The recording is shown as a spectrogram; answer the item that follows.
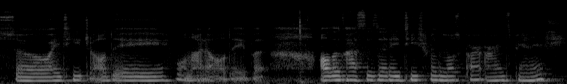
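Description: A woman speaks at a medium pitch, somewhat breathy, with fairly even intonation. There is audible room echo. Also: moderate pace. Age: 20s. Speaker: podcast co-host, middle school teacher. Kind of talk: casual chat.

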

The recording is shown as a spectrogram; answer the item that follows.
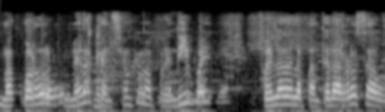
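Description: The man's voice is high in pitch and his pace is moderate. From Chiapas, Mexico. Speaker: podcast co-host. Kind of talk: casual chat.

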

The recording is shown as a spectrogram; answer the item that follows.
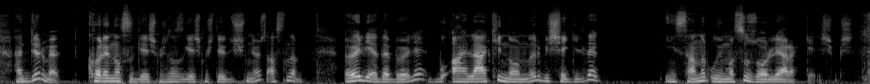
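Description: A man speaks at a fairly quick pace in a normal speaking voice, his pitch medium. The recording is very clean, with a silent background. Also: ordinary pitch variation. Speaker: academic podcast host. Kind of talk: casual chat. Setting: recording inside a wardrobe.

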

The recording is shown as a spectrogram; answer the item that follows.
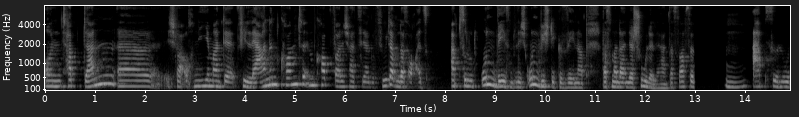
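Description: This woman has an ordinary speaking voice at a medium pitch, with ordinary pitch variation and a fairly slow pace. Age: 50s. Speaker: trauma therapist. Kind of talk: casual chat.

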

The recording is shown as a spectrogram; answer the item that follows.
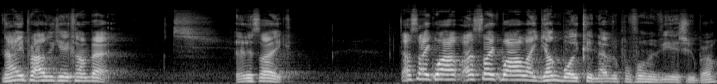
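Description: At a moderate pace, a man speaks in an animated tone with a high pitch and very wide pitch swings. He leaves long, frequent pauses. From New York. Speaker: student podcast host. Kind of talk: casual interview chat.

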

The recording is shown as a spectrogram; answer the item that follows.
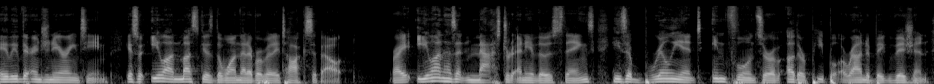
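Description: In a very clean recording with a silent background, the speech comes at a very fast pace in an energetic tone. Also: man. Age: 20s. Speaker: entrepreneur. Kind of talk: interview.

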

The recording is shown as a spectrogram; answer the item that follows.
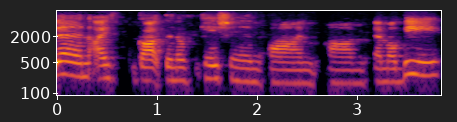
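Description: A normal speaking voice with an American accent and lively intonation. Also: woman, quiet background. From Florida, St. Petersburg. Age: young. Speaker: sports fan guest. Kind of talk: casual chat.

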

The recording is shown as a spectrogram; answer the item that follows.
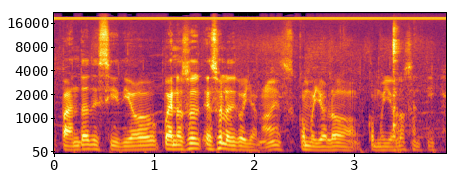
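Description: A man's voice with music in the background. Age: 40s. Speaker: graphic designer. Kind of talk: casual interview.

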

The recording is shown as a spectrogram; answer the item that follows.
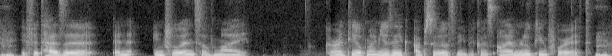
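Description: A woman with a fairly low pitch and a dark, mellow tone, moderate pace and ordinary pitch variation, on a very clean recording with a silent background. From Israel, Tel Aviv. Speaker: musician. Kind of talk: interview.

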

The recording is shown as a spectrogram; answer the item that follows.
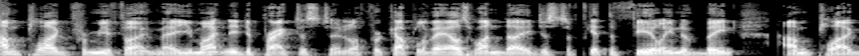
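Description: Speaking fairly quickly with an Australian accent, a man keeps a medium pitch and fairly even intonation. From Perth, Western Australia. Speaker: pastor. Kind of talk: interview.

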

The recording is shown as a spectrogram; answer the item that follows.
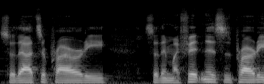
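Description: Here is a man with an unremarkable speaking voice, fairly low in pitch, with an American accent. The recording is very clean, with a silent background. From Northern California. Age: 40s. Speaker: podcast host, fitness coach. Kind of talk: casual chat.

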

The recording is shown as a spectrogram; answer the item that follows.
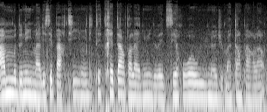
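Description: The delivery moves at a fairly quick pace with hardly any pauses. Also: woman. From Benin. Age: 20s. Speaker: podcast host and author. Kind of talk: personal testimony.

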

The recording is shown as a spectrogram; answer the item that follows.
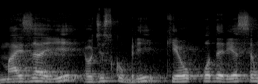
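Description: Noticeable background noise and audible room echo fill the recording. A man speaks at a moderate pace with a fairly high pitch. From Brazil, Goiânia (Goiás). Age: 40s. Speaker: businessman and swimmer. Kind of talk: podcast interview, personal life story.

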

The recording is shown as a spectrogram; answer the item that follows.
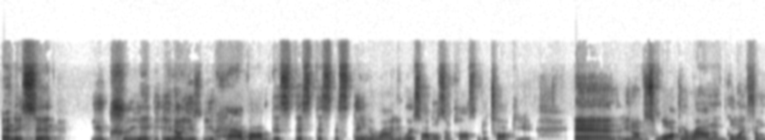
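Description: A man speaks in a plain, everyday voice at a moderate pace and medium pitch, with ordinary pitch variation. The recording is very clean, with a silent background. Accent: American. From US South, Birmingham, Alabama. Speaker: business founder and CEO. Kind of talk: interview conversation.

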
